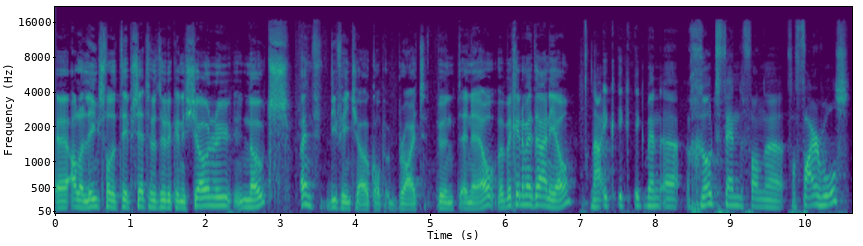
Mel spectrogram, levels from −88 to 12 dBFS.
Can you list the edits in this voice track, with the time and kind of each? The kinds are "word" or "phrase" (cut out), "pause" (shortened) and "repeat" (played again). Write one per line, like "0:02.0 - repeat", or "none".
0:03.2 - pause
